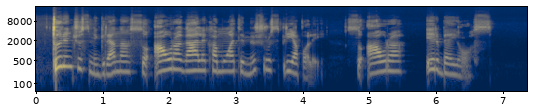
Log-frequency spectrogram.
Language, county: Lithuanian, Panevėžys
